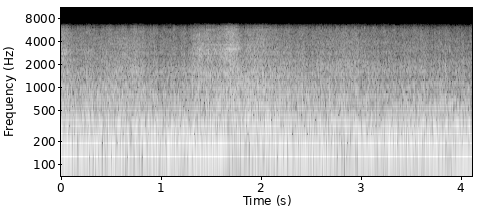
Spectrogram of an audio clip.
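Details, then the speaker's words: 1964 Ford Galaxie 500 with 45,250 original miles, idling in park with its factory exhaust: steady, deep V8 burble, even and smooth with no ticks or knocks; normal exhaust note. "so as soon as you put it in park you can actually slide the steering wheel out of the way you can hear it just has a factory exhaust"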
